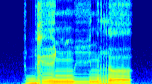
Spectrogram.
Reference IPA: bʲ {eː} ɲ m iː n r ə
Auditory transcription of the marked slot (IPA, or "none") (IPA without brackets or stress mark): eː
